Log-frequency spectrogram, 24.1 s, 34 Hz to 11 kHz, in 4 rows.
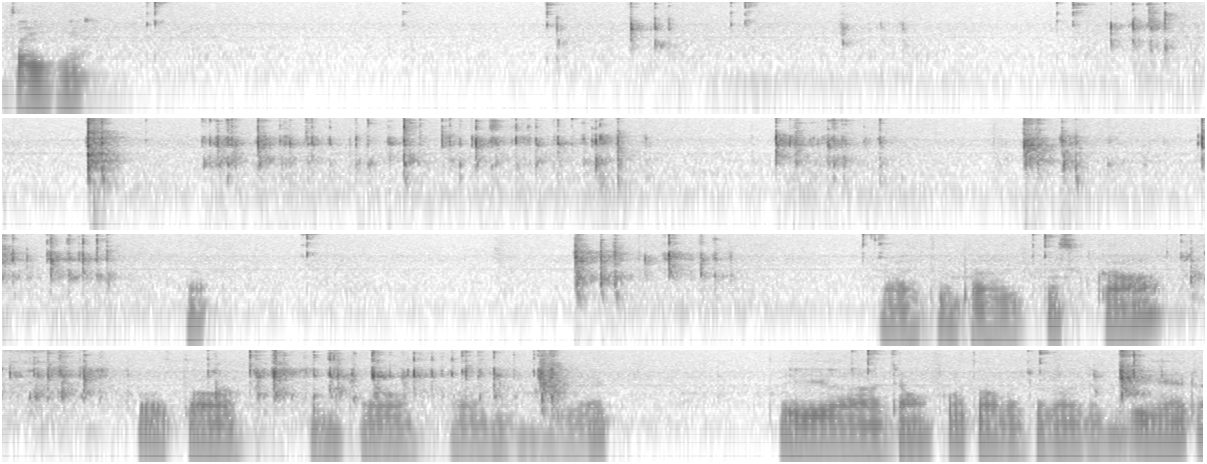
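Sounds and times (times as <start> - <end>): typing on computer keyboard: 2.7 - 3.4, 5.3 - 9.3, 9.9 - 10.5, 11.1 - 12.6, 14.9 - 15.7, 17.9 - 20.9, 23.2 - 23.9.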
